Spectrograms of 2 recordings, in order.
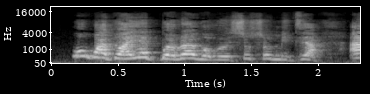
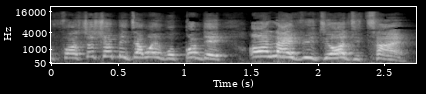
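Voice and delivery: ordinary talk

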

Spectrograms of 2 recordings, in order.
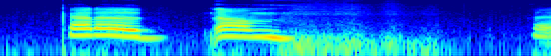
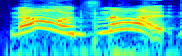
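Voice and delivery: indignant shout; 12 semitones higher, 9 dB louder than usual. Acted. Heated protest about blind joke.

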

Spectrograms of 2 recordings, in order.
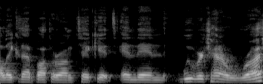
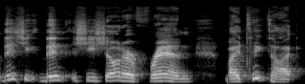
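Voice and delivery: ordinary talk, nothing marked

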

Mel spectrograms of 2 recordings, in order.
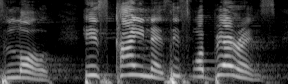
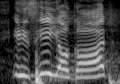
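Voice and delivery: pushed much louder, demanding an answer; louder challenge; 2 semitones higher, 8 dB louder than usual. Shown as a demonstration. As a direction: call it out louder to the congregation.

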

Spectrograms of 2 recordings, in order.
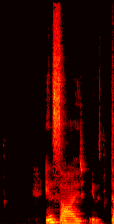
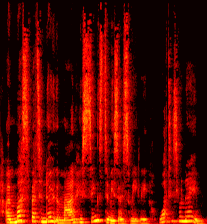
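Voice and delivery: higher, louder princess pleading; smitten princess; 6 semitones higher, 7 dB louder than usual. A narrator's reading. Lovestruck princess begging the singer for his name. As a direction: press sweetly for his name. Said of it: "she asked him".

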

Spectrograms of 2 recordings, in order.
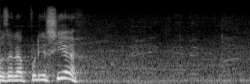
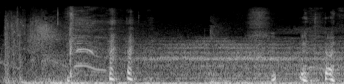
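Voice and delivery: breathless laugh; 7 semitones higher, 7 dB quieter than usual. Real, not acted. Laughs after dying.

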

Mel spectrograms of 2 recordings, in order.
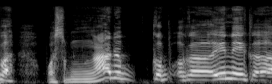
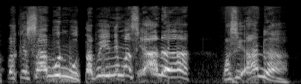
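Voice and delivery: very high, plaintive mock protest; protesting child; 11 semitones higher than usual. Boy protests to mother, high mock-pleading. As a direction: mimic a boy insisting to his mother, pitched way up. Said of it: "ibunya bilang".

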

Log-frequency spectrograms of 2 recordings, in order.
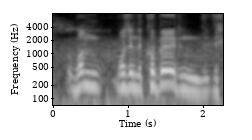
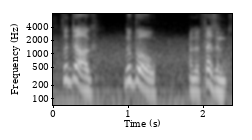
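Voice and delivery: ordinary delivery, nothing marked

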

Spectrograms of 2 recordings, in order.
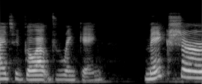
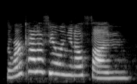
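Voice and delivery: giddy; 10 semitones higher, 3 dB louder than usual. Retold or imitated. Tipsy feeling, voice jumps up.

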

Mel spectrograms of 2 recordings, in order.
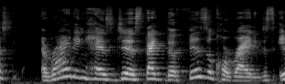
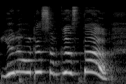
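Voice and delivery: mock surprise. Voicing her own surprised inner thought.

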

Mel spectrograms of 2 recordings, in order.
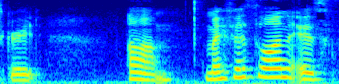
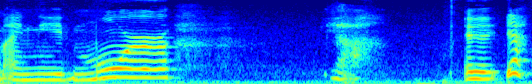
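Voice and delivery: ordinary talk

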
